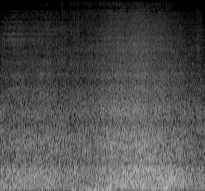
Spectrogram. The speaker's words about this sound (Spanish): Puedes visualizar una playa de arena blanca, conectando con la brisa tibia, el sonido de las olas romper en la orilla.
